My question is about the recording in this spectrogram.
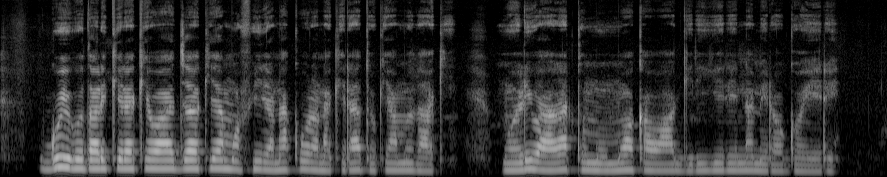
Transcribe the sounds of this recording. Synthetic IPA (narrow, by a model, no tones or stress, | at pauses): ɡuiɣoðaɾekeɾakewad͡ʑakeamofiɾanakoɾanakeɾʔatokeamoðaki̥ | mwɛɾiwaɣatomomwakawaɡiɾiɣeɾenameɾɔɡɔeɾe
